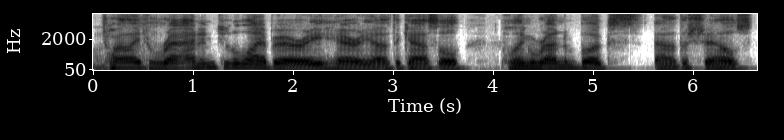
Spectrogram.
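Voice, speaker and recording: Male narrator for fan fiction audio: mid pitch, scripted storytelling, very dry recording. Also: fairly even intonation, a little slow, darkish tone, clear, resonant tone, no room sound.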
